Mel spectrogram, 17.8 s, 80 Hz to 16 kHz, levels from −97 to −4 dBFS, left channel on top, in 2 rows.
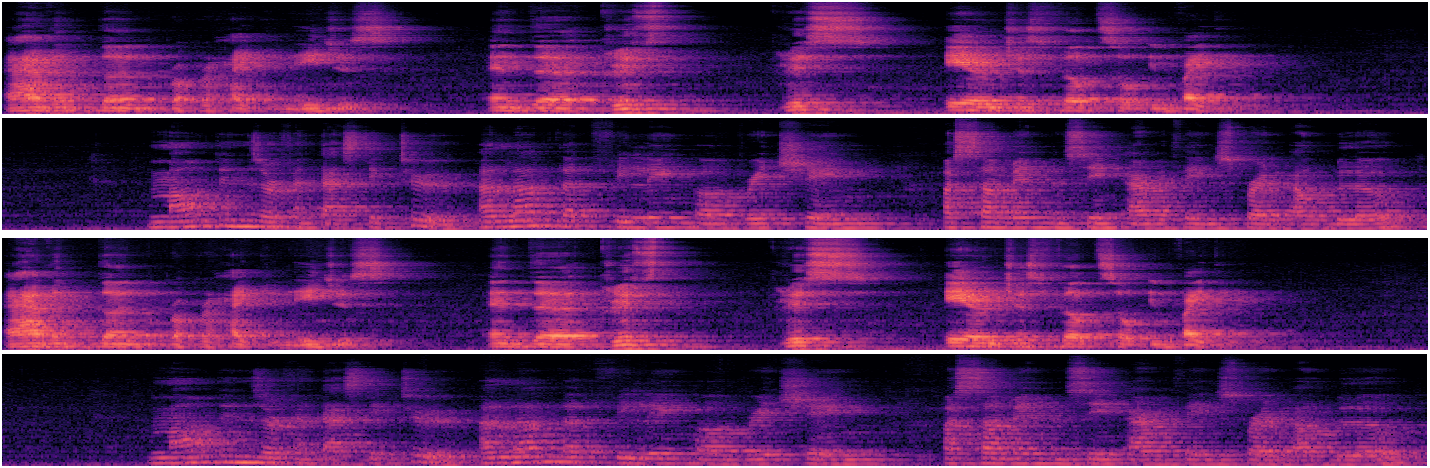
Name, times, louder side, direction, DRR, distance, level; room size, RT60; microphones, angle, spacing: voice 1, 0.0-2.4 3.0-4.4 4.9-5.4 5.9-7.7, right 2 dB, 15° right, 3 dB, 0.3 m, -31 dB
voice 2, 9.8-14.4 14.8-17.6, left 2 dB, 75° left, 0 dB, 0.9 m, -40 dB
6.1 x 2.3 x 3.2 m, 1.2 s
head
